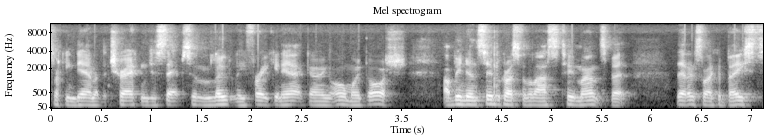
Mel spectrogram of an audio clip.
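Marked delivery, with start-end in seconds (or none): none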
